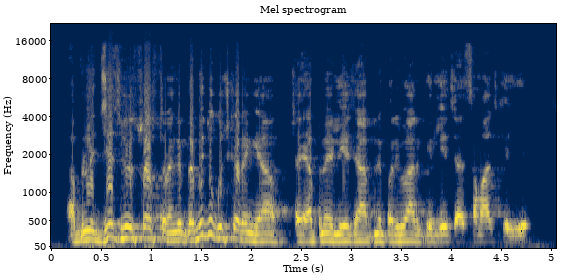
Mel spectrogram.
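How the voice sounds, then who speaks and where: A man talks with lively intonation. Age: 60s. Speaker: local politician. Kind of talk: interview.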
